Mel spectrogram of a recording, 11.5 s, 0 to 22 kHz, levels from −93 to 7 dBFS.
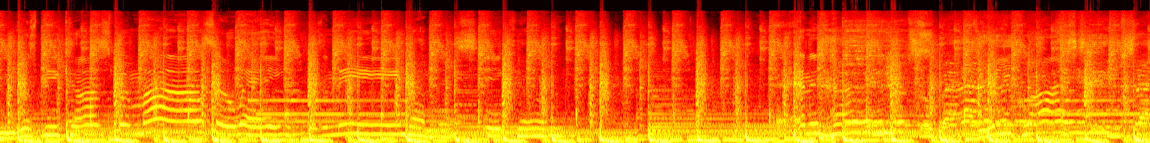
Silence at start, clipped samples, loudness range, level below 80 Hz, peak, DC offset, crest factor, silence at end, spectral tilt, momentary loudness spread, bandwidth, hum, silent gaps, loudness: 0 s; 0.7%; 1 LU; -16 dBFS; 0 dBFS; under 0.1%; 10 dB; 0 s; -5 dB/octave; 3 LU; 16.5 kHz; none; none; -11 LUFS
